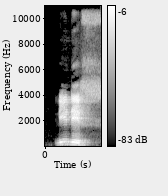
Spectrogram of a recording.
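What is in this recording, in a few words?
"didis", Malay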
